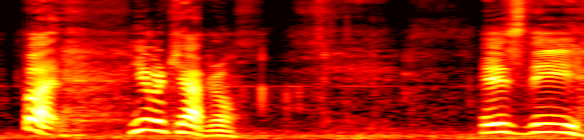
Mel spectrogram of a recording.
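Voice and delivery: winded, breathless. Speaker recording a video on a run, starting a topic, out of breath. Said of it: "I'm out of breath".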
